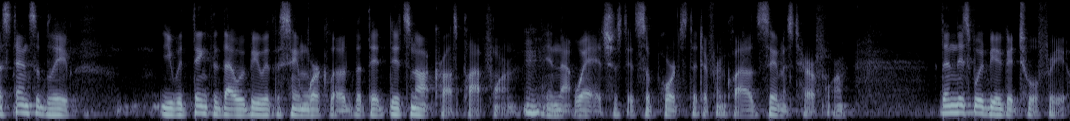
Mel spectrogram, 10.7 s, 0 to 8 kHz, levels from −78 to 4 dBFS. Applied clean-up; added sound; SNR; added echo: none; none; none; none.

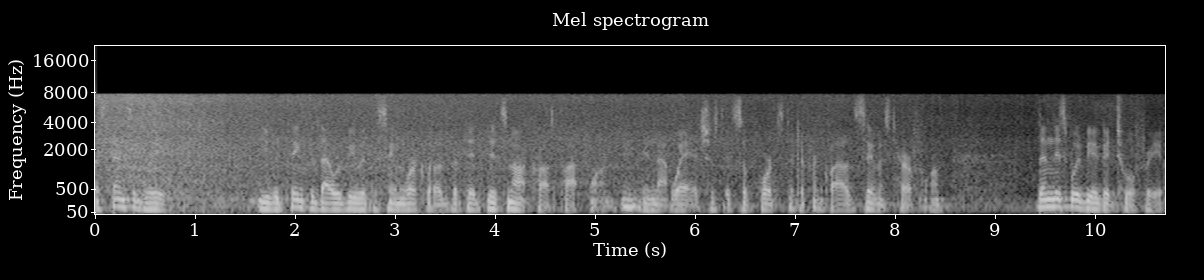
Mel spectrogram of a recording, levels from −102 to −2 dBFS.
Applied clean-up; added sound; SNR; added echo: none; Boiling / Hiss; 10 dB; none.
